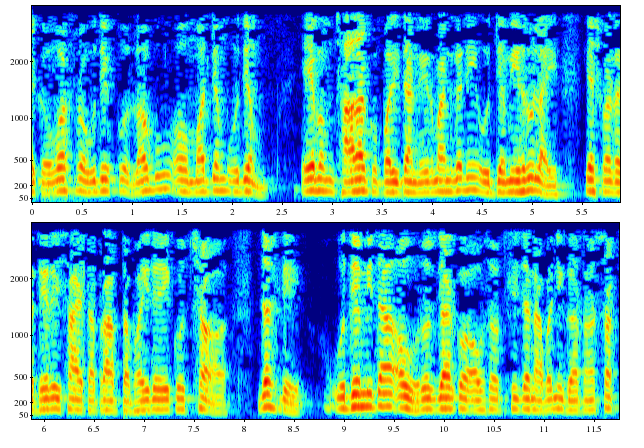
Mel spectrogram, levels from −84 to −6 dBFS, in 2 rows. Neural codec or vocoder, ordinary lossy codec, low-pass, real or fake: none; none; 3.6 kHz; real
